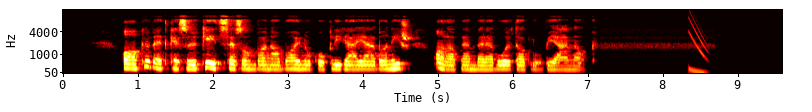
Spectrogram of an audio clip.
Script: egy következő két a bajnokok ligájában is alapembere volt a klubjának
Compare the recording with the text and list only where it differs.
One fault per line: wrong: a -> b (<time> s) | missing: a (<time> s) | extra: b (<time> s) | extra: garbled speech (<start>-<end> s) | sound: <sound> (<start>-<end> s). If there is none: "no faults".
wrong: egy -> a (0.8 s)
extra: szezonban (2.1 s)
sound: chirp (8.3-8.6 s)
